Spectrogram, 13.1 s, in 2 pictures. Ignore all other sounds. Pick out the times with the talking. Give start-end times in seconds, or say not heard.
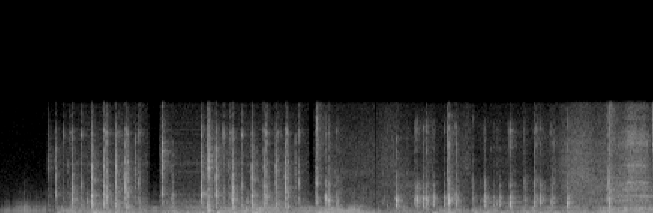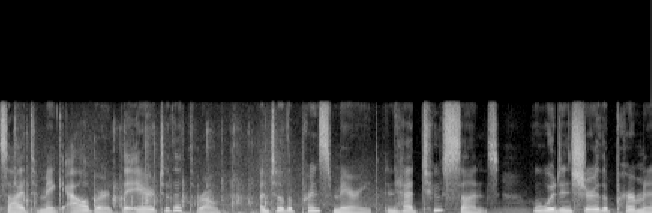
6.5-13.0.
